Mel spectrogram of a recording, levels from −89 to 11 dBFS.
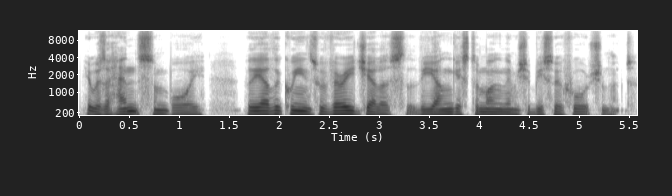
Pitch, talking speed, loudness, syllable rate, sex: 110 Hz, 225 wpm, -16 LUFS, 6.5 syllables/s, male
